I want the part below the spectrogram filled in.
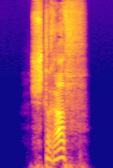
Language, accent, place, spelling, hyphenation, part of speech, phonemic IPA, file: German, Germany, Berlin, straff, straff, adjective, /ʃtʁaf/, De-straff.ogg
- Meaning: tight, firm, of an object that could also be slack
